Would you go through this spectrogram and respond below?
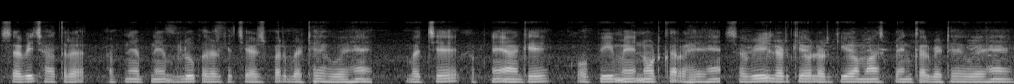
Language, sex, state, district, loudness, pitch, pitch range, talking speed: Hindi, male, Arunachal Pradesh, Lower Dibang Valley, -20 LUFS, 125 Hz, 120-130 Hz, 185 wpm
